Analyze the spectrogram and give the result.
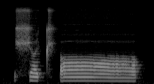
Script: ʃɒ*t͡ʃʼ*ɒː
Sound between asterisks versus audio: correct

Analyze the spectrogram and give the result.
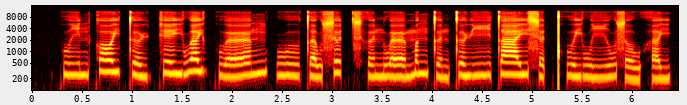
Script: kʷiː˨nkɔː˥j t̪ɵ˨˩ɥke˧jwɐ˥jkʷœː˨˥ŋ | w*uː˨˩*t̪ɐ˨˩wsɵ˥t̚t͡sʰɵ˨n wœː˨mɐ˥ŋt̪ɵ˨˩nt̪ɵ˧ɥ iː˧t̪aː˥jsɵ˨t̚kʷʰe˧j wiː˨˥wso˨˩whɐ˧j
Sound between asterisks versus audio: correct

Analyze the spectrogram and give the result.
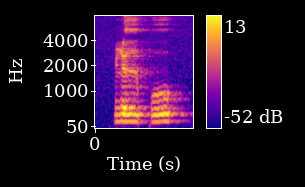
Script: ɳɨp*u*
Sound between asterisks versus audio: correct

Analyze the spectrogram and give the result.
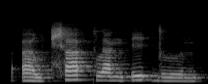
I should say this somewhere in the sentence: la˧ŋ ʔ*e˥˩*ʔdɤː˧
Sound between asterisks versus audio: correct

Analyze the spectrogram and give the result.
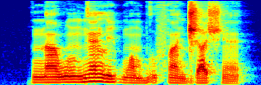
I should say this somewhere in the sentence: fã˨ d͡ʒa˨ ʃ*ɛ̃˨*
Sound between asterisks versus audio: correct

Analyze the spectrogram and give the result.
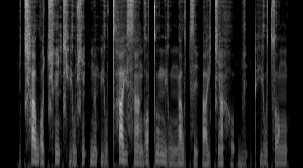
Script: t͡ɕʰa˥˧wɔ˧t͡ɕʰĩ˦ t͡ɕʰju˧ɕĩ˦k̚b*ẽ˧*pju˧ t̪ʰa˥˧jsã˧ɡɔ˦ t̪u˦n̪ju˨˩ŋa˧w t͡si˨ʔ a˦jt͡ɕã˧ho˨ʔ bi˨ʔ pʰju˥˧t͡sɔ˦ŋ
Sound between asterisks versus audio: incorrect: ẽ˦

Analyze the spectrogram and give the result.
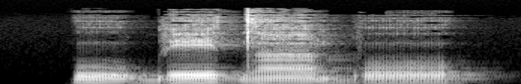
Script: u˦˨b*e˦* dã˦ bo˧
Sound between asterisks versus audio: correct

